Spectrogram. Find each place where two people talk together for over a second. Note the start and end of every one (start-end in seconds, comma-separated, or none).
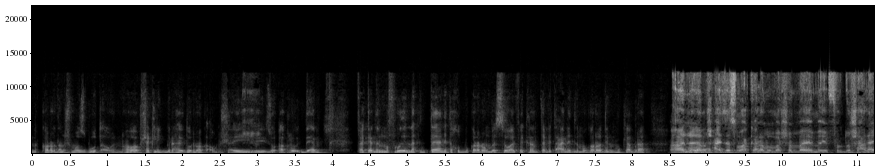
none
